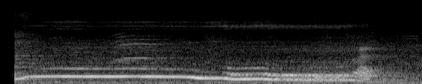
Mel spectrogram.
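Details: Alaskan Malamute Luoluo calls out while trying to wake an owner who is still in bed with the sun already high. The call is a long, smooth, woo-like howl lasting over three seconds. It holds steady, then slides downward in steps before breaking off.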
